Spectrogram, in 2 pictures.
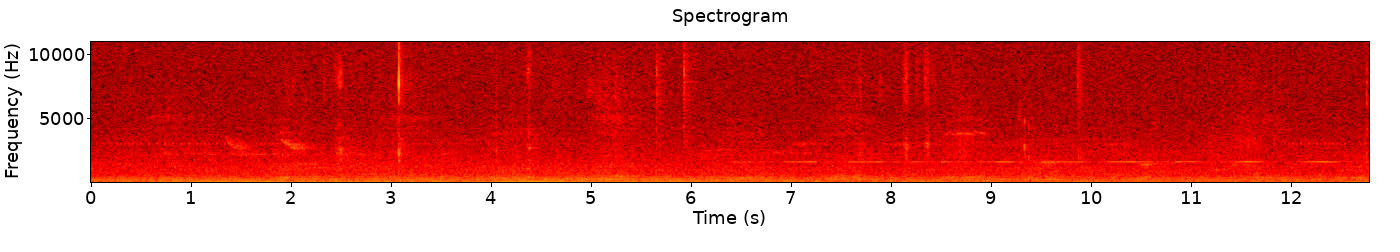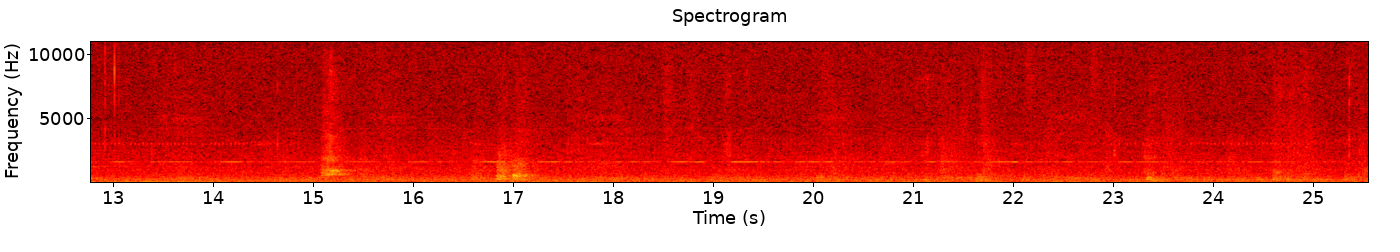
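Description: Buttons on a plastic remote control click.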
